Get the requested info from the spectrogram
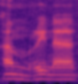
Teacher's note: را زیر کی وجہ سے باریک پڑھا جائے گا. نا الف مدہ ہے، ایک الف کی مقدار کے برابر کھینچ کر پڑھیں گے. · میم ساکن کے بعد را ظاہر شفوی ہوگا، را زیر کی وجہ سے باریک پڑھا جائے گا.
